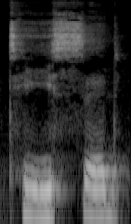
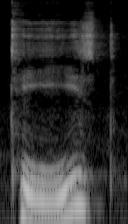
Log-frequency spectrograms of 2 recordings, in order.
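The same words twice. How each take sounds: First: The ending is an extra 'id' syllable. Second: The ending is a plain D sound. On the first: The speaker calls it wrong. "never are you going to say" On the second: The speaker calls it right. "The ed sound is going to sound as D"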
